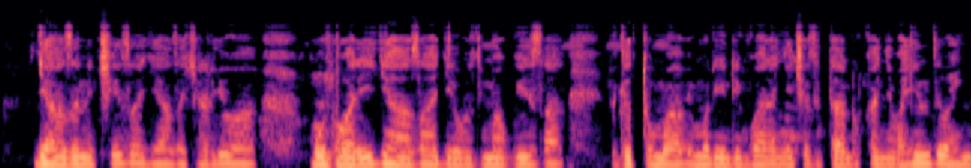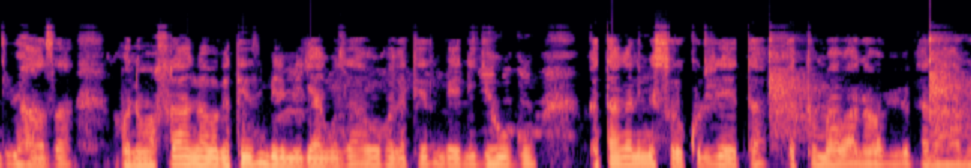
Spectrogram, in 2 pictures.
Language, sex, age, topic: Kinyarwanda, male, 36-49, agriculture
